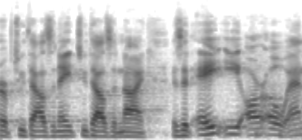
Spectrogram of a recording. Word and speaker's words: Aeron: asses and there's no parole for federal offenses Aeron is how you say that chair thank you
